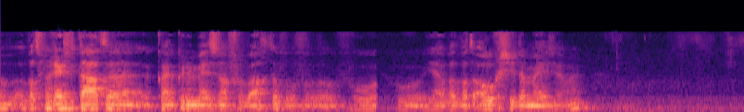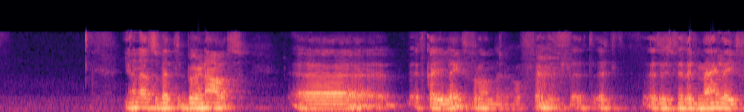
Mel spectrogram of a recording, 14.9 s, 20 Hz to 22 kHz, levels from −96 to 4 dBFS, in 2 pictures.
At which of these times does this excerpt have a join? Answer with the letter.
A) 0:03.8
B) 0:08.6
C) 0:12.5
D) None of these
A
